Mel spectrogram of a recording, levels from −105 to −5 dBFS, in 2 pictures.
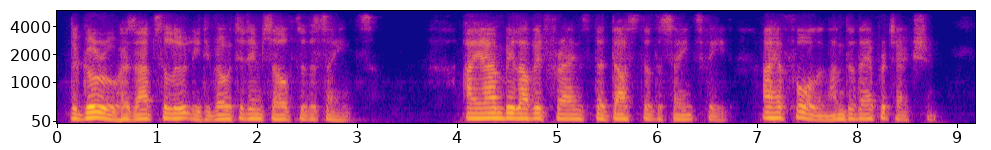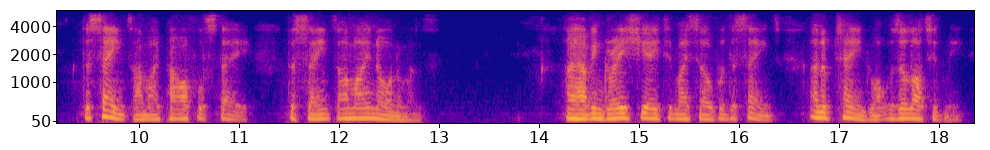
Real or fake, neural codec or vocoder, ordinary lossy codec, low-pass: real; none; Opus, 16 kbps; 5.4 kHz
